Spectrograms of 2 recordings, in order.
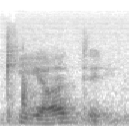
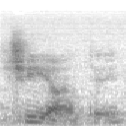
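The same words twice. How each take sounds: First: The word begins with a K sound. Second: The word begins with a CH sound. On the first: The speaker calls it right. "C H stands for a K sound" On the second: The speaker calls it wrong. "It's not Chianti"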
